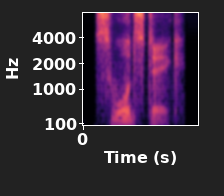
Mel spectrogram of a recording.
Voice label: "swordstick", British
